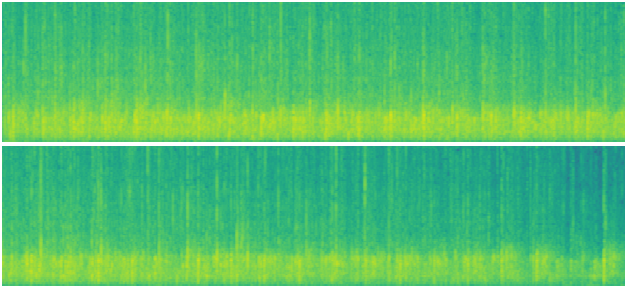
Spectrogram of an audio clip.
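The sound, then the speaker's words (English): Sustained, thick applause from an audience welcoming two speakers to the stage, holding steady and loud for a long stretch before easing off slightly at the end. “So let's welcome Benjamin Madley and Julia Bogany to the stage.”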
